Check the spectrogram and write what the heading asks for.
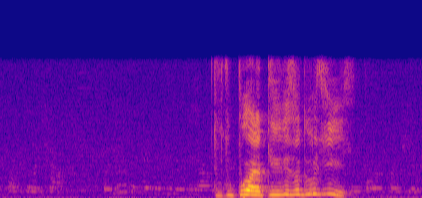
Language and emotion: Russian, angry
